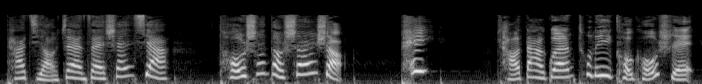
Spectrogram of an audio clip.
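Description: A woman reading a children's folk tale aloud, expressive and animated. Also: very high-pitched, measured pace, no room sound, clean studio sound. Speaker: storyteller. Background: faint music.

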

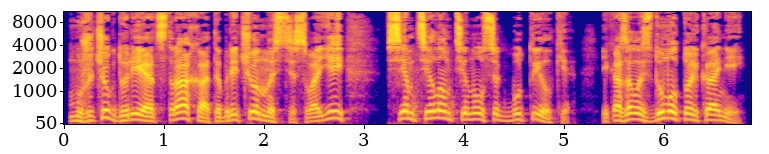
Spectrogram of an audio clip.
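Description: A male audiobook narrator with a slightly high voice that rises and falls a great deal. The sound is close and dry, with no room echo. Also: very animated, moderate pace, darkish tone.

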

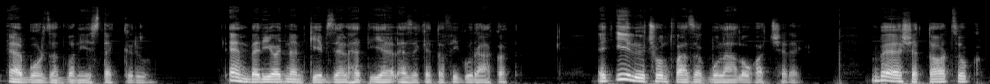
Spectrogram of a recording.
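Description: A man reading an adventure novel aloud as an audiobook, with a measured, dramatic delivery. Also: medium pitch, dark tone. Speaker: audiobook reader. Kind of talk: audiobook narration.

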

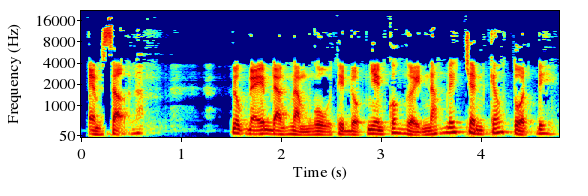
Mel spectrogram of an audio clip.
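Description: A man's voice: on the low side, lively intonation, quick pace, slightly rough. A man putting on a terrified young wife's voice. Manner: pleading, sobbing, panicky. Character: frightened pregnant young wife, fiercely protective.

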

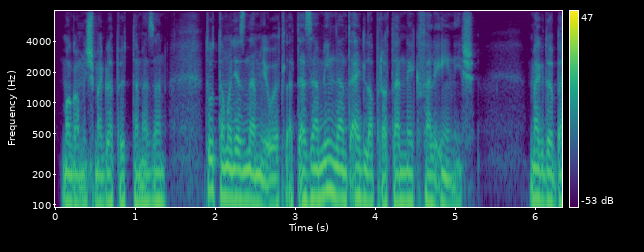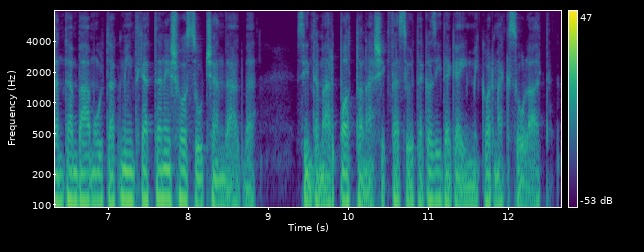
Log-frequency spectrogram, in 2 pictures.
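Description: A man reading a novel aloud in first person, with a steady storytelling manner. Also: fairly low pitch, creaky, husky, no echo, clean studio sound. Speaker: audiobook reader.

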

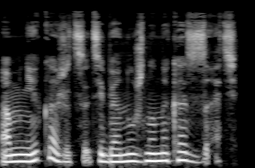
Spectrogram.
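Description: A woman voicing a brooding, menacing teenage schoolboy who growls quietly. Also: a little high, fairly even intonation, moderate pace.

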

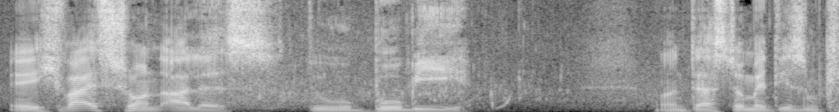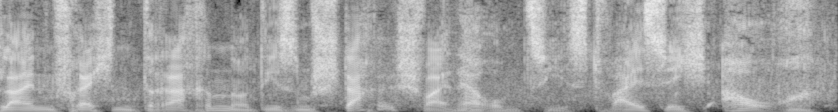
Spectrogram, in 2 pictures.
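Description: A man voicing a grumpy, scheming male wizard in a children's audiobook, talking gruffly and slowly. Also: fairly low pitch, animated, pushed and bright, a little hiss or hum, voice pushed down. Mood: sneering. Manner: gruff, sneering, slow and menacing.

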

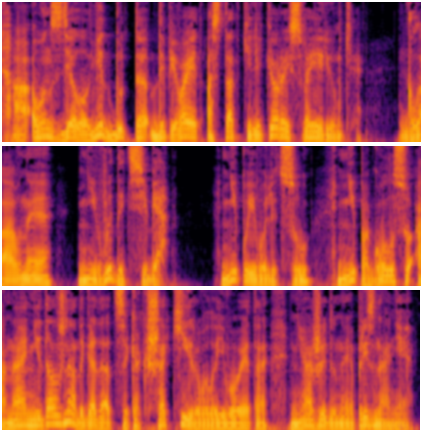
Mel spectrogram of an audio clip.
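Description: A man reading a novel aloud in a measured, expressive audiobook narration. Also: fairly low pitch, no echo, studio quality.

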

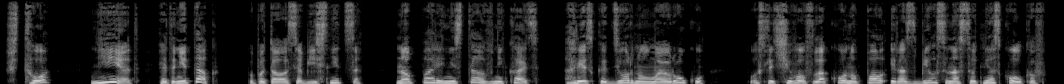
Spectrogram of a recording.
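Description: A woman reading a first-person fantasy story aloud in a steady, measured way. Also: medium pitch, no echo, clean studio sound. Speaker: audiobook narrator.

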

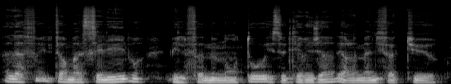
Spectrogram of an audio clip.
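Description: Husky low-voiced man reading a novel. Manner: steady, measured reading. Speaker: audiobook reader. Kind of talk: audiobook narration.

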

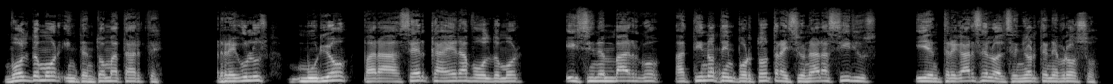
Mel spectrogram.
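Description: A man's voice: a little high, moderate pace, no room sound, studio quality, voice pushed up, natural voice. A man voicing a stern, determined teenage boy who questions firmly. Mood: stern questioning. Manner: firm, questioning. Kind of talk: audiobook character voice.

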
